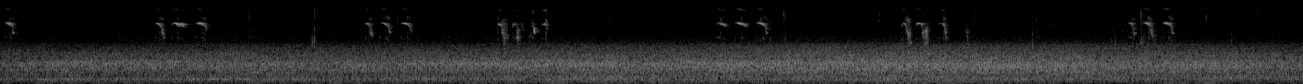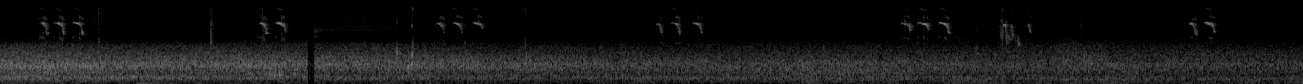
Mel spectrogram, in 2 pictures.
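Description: A small bird chirping: short, high double chirps repeated about every two seconds, over a steady background hiss.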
